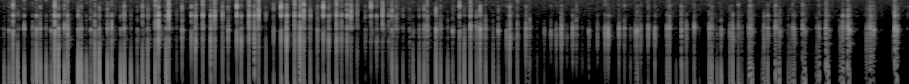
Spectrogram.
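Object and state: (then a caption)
Round wooden block, named. A thick, solid, round light wooden disc, held in both hands close to the microphone, is tapped rapidly with fingertips and short nails. A fast, steady stream of short, dull knocks continues for about nine seconds, heavy in low tones with almost no ring, and the taps grow slightly softer toward the end.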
